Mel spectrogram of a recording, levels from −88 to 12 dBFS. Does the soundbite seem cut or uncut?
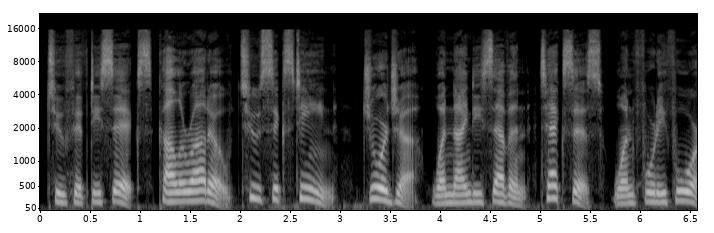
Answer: uncut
